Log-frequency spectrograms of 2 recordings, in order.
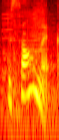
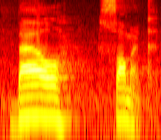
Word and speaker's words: balsamic: or you can use a sonic im using the sonic probably not saying that right doesn't sound right of it now okay the L is silent okay Val sumit you're gonna pour this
